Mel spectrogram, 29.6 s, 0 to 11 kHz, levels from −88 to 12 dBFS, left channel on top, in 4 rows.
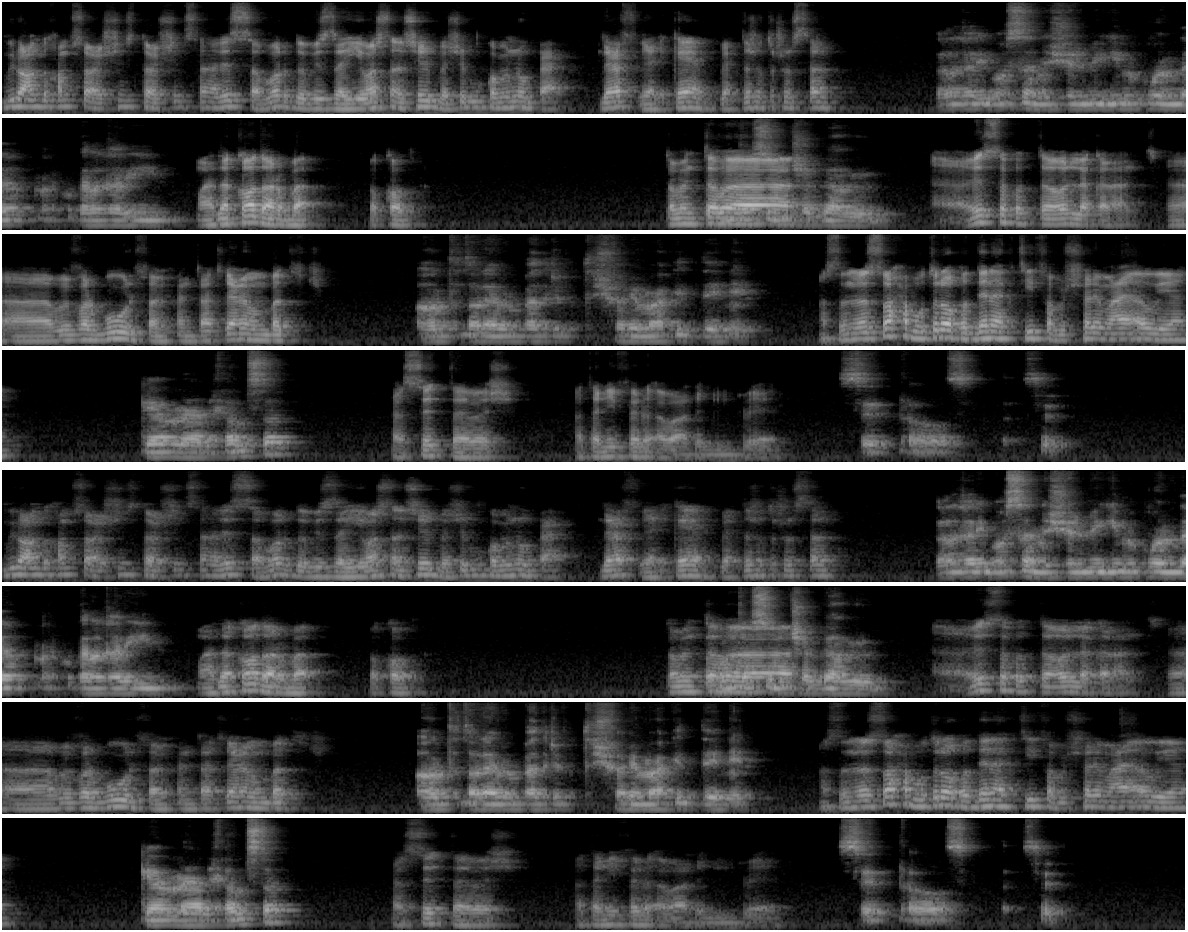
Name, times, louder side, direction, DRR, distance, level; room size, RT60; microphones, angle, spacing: voice 1, 0.0-5.2 8.6-9.4 9.8-9.9 11.6-12.4 13.2-16.6 19.9-22.2 24.6-25.4 25.9-27.0, left 4 dB, 60° left, 0.5 m, -30 dB
voice 2, 5.8-8.5 11.8-12.9 17.4-19.5 23.1-24.0 27.4-28.2 28.6-28.9, right 4 dB, 50° right, 0.6 m, -31 dB
2.9 x 2.7 x 3.4 m
head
